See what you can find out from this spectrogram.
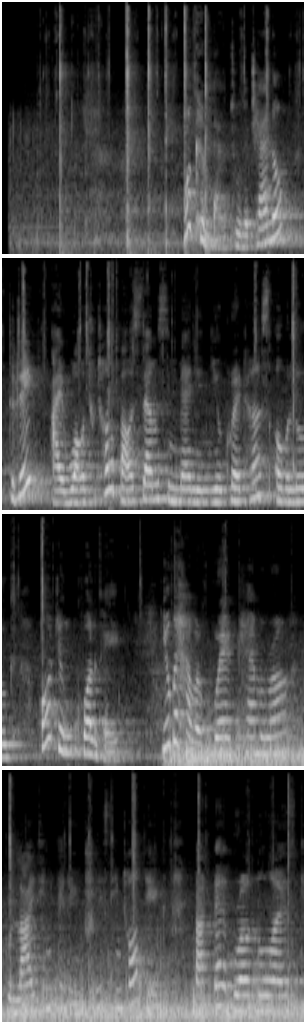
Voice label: indoor podcast original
